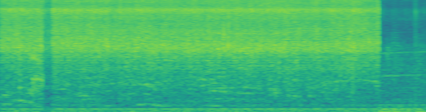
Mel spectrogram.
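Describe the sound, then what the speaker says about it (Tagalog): Vegetable soup bubbles and hisses at a boil in a pot, a loud continuous seething sound close by that cuts off abruptly near the end. "Ayan, guys, kumukulo na."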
